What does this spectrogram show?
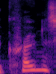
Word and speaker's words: Cronus: His name in Greek sounds like the word for time, Chronos, though they are technically different figures. But the association stuck, and so Cronus carries the weight of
